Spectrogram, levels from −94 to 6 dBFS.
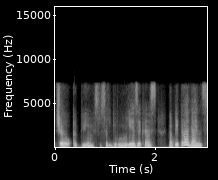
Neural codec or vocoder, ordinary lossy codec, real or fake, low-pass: codec, 16 kHz, 0.5 kbps, FreqCodec, smaller model; AAC, 48 kbps; fake; 7.2 kHz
